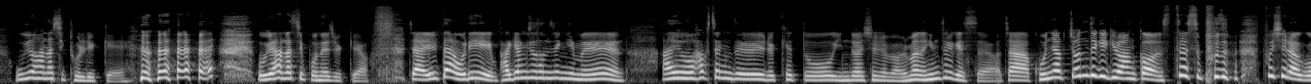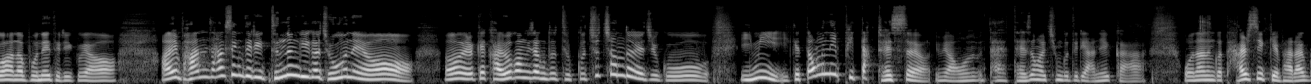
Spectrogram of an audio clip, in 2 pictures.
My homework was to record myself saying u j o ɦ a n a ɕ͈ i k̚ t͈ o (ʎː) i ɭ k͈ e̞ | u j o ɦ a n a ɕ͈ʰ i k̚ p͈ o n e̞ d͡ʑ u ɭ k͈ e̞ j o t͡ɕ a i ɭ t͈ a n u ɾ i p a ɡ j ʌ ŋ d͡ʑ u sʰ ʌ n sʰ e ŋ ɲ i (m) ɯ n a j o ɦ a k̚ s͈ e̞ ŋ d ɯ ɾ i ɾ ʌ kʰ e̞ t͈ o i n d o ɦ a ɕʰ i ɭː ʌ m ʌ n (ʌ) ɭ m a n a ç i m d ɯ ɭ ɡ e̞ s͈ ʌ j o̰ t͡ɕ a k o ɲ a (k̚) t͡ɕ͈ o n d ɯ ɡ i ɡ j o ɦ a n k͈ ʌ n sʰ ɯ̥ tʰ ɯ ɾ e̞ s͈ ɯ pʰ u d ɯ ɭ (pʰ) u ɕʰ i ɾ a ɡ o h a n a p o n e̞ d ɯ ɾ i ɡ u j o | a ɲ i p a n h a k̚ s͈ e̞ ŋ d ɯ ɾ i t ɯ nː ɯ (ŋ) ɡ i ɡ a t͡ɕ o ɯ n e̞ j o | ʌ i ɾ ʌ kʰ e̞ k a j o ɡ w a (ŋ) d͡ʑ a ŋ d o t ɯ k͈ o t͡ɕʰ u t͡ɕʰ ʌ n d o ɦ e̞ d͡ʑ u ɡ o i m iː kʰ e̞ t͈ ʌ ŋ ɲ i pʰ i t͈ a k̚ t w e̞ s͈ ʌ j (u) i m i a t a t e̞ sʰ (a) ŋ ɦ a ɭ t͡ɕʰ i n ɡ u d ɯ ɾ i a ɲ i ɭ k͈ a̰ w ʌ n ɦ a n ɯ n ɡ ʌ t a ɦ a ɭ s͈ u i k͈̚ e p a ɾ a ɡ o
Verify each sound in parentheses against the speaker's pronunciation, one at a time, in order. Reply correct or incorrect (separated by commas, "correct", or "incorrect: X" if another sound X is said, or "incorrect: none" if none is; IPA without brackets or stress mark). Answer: correct, correct, correct, correct, correct, incorrect: n, correct, incorrect: o, incorrect: ʌ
